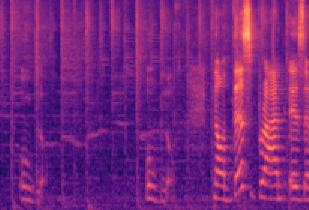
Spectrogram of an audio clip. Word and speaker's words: Hublot: it is pronounced as oblong the sound of h is absent in this guys even the sound of t is not there it's simply oblo now this brand is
